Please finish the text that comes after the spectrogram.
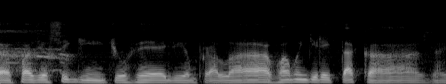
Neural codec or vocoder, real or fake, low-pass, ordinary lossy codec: none; real; none; none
